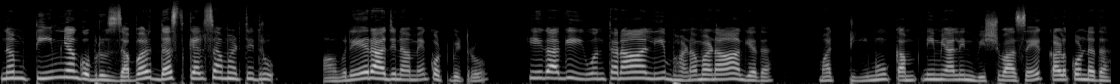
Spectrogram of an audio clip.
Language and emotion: Kannada, sad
